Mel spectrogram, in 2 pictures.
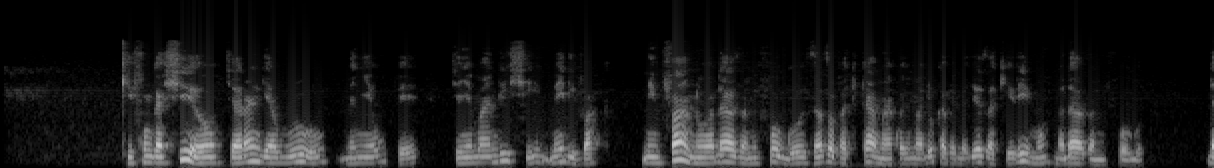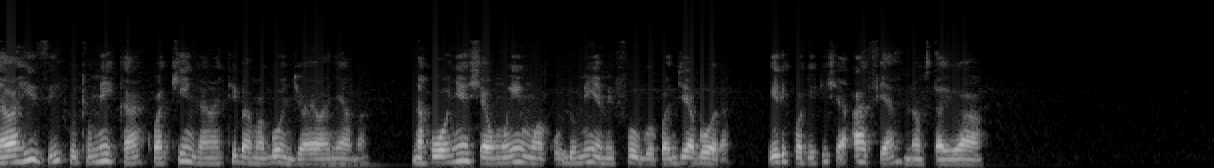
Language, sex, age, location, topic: Swahili, male, 25-35, Dar es Salaam, agriculture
